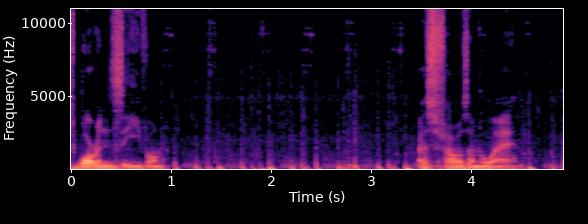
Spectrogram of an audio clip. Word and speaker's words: Zevon: You did pronounce, it's Warren Zevon, as far as I'm aware. And you were pronouncing it Zevon. Which is fair enough, because it rhymes. It looks like Devon, but with a Z.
